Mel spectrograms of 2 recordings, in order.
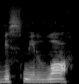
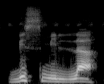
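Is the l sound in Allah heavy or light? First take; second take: Heavy; Light. First: The l sound is heavy and full. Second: The l sound is light and thin. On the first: The speaker calls it wrong. "hindi bismillah. Hada khata, yan ay mali" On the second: The speaker calls it right. "muraqqaq. Mababa"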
